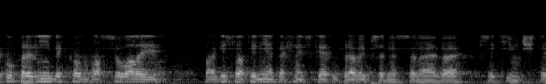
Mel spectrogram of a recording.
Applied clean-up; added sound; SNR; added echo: neural separator model SepFormer DNS4.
